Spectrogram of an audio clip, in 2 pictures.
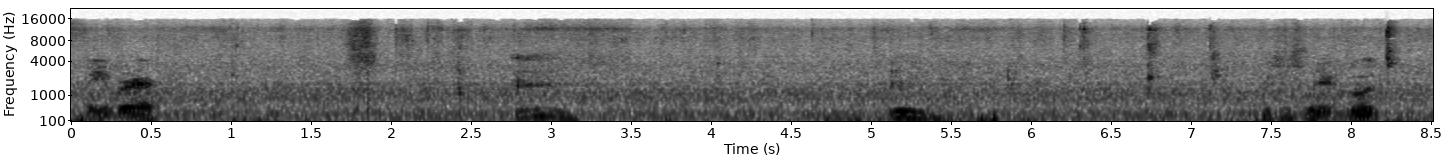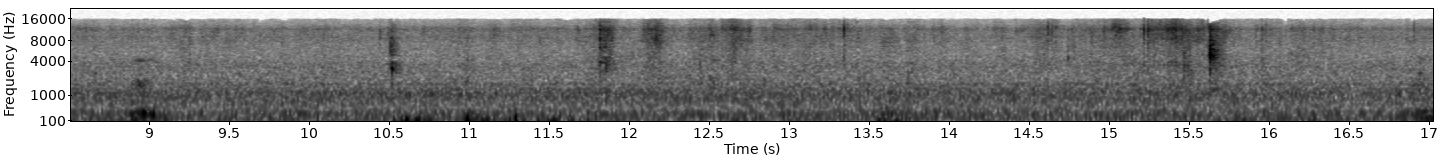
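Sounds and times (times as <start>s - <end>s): quiet chewing: 0.8s - 4.5s, 5.7s - 7.3s, 11.7s - 16.3s.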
